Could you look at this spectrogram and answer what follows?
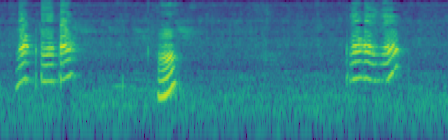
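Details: Talking parrot copying human words in a small room, giving quick clipped syllables, a single falling note, then a longer wavering phrase.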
